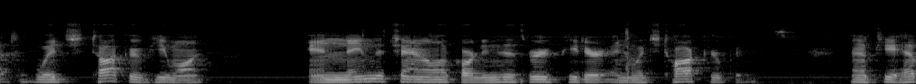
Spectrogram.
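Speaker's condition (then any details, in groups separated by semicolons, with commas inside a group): Neurological disease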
